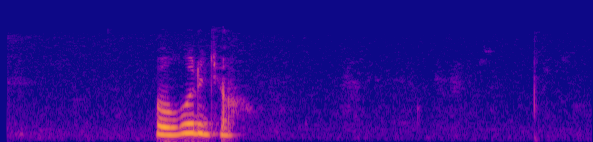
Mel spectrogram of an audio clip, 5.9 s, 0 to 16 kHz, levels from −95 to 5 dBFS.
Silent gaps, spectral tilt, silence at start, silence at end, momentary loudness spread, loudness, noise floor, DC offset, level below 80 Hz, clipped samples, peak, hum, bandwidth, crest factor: none; -10.5 dB/octave; 1.55 s; 3.6 s; 13 LU; -24 LUFS; -74 dBFS; under 0.1%; -72 dBFS; under 0.1%; -10 dBFS; none; 4 kHz; 22 dB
